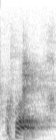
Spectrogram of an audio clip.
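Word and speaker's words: twelfths: Yeah, 12. That one's one of the most difficult ones to say because we've got the L, the F, the TH, and the S all in a long row of consonants.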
